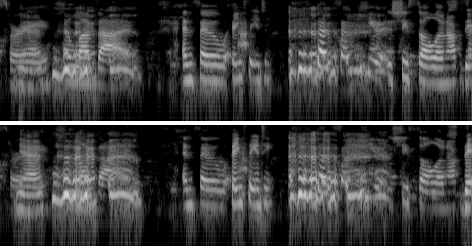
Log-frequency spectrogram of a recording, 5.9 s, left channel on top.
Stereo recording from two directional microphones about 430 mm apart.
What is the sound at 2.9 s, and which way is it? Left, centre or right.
A woman's voice, right.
